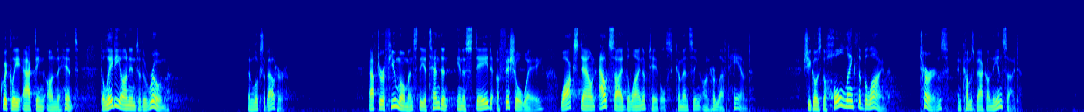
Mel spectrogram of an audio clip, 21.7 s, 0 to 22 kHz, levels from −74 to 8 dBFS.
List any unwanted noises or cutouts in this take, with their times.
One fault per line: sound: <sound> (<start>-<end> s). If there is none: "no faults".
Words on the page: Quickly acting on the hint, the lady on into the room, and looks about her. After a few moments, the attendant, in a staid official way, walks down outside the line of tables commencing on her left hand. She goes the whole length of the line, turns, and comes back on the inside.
no faults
